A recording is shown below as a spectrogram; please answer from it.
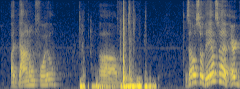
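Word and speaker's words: Adonal Foyle: Ardino, whatever his name is, Ardino Foyle. Adano. I'm sorry, I say his name wrong. Adano Foyle.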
